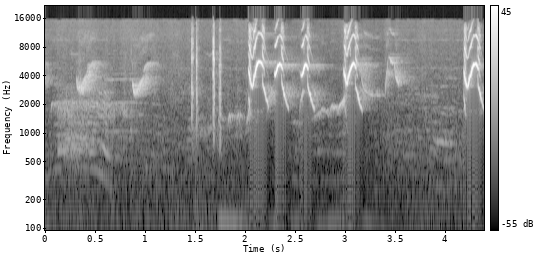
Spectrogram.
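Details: White-rumped shama song used to stir rival birds into singing; loud, sharp whistled notes that twist up and down, given in quick bursts of three and then singly, with softer whistles before.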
